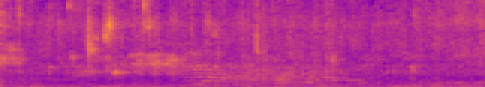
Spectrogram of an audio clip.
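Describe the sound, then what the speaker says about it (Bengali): Soaked rice is washed by hand in water in a pot or bowl, giving soft continuous sloshing and trickling close by, with no talk over it. "এরপর চালটা ভালোভাবে ধুয়ে নিচ্ছি"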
